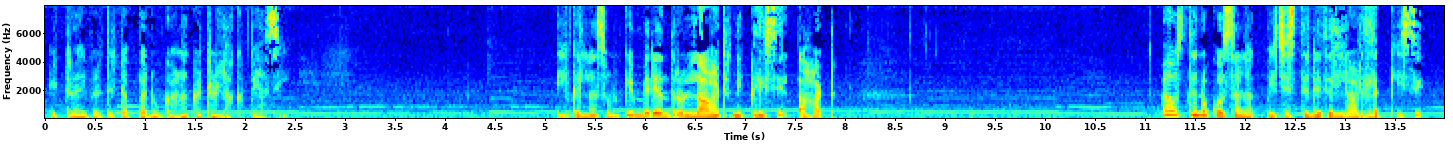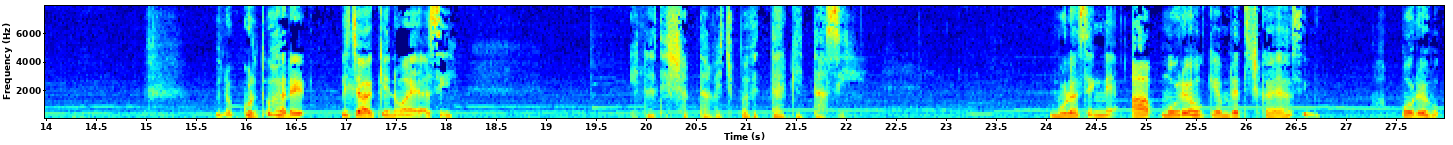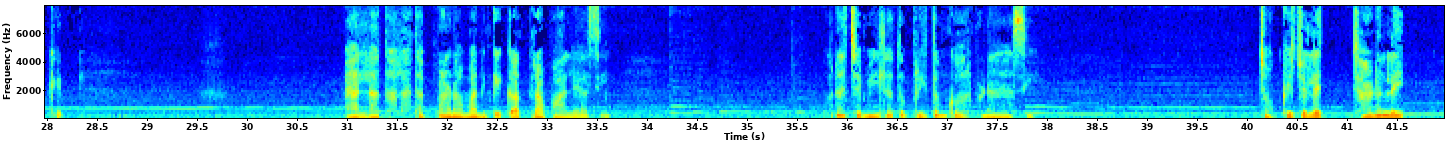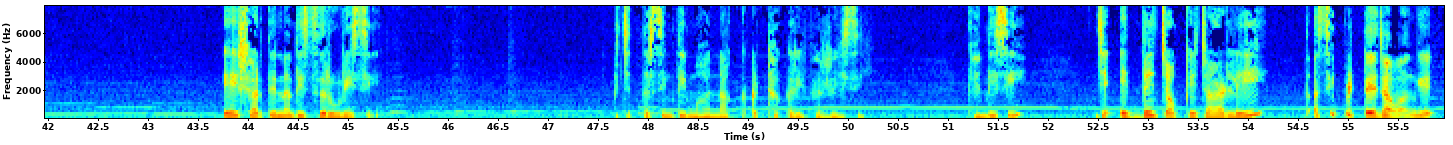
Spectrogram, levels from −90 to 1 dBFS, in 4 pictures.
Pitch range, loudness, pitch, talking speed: 175-245 Hz, -24 LUFS, 215 Hz, 120 wpm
